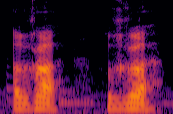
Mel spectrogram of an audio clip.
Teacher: So if we think about French and German, for example, a R is a sound produced much further back in the mouth. So it sounds like R, R.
